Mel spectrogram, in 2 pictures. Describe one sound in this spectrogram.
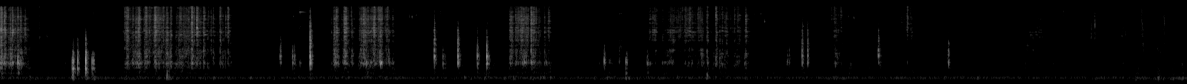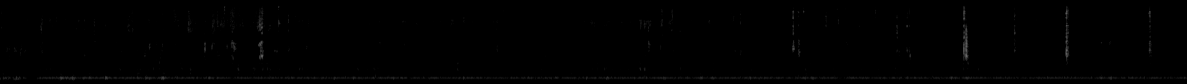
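Small metal parts clink and tap against each other.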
